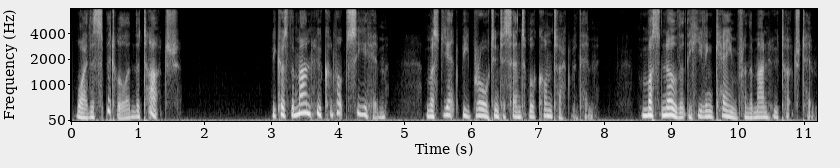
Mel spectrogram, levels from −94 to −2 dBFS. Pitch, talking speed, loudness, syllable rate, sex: 155 Hz, 175 wpm, -19 LUFS, 5.2 syllables/s, male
